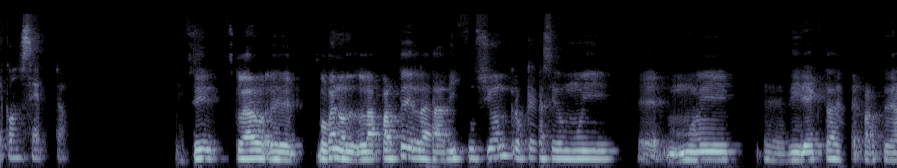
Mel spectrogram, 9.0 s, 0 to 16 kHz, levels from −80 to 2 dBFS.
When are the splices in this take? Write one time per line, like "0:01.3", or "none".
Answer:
none

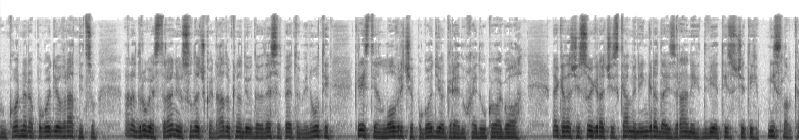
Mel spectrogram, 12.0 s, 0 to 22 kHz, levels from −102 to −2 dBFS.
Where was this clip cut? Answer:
none

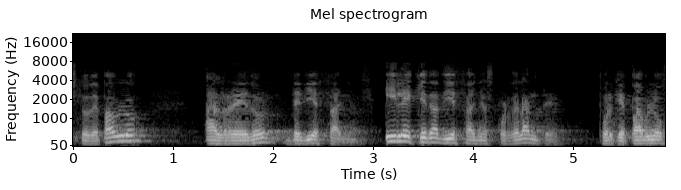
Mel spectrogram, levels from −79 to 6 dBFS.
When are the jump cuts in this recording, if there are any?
0:01.1
0:03.1

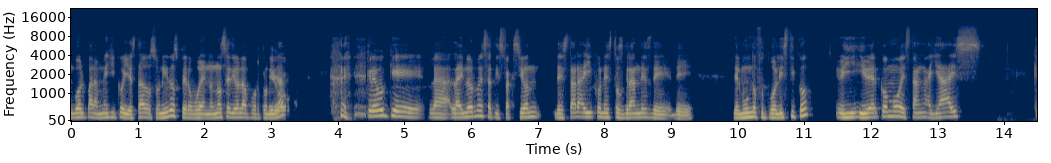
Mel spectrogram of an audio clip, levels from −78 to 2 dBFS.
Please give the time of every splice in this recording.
0:04.4

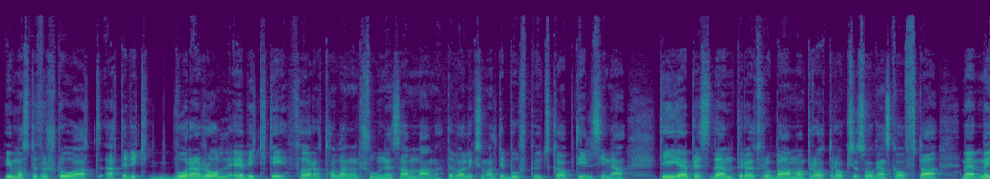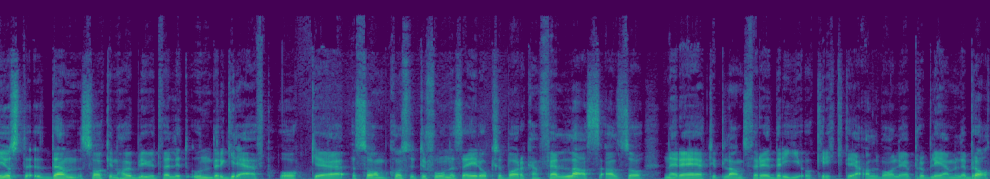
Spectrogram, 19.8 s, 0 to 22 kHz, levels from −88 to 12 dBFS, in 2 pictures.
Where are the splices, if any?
0:09.6
0:12.6

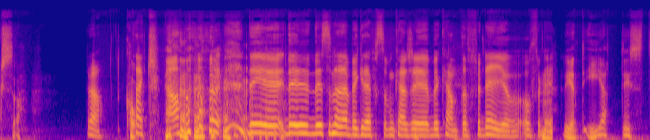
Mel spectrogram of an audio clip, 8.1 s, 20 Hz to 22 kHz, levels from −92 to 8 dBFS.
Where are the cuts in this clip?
0:05.9
0:06.9

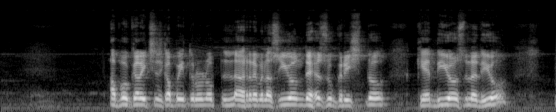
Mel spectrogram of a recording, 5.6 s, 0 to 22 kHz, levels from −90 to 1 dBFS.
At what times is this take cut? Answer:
0:02.1

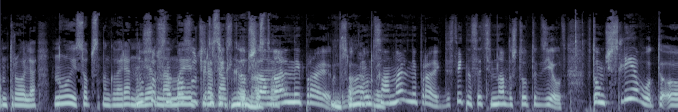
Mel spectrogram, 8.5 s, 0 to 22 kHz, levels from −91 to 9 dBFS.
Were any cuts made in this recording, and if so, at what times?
none

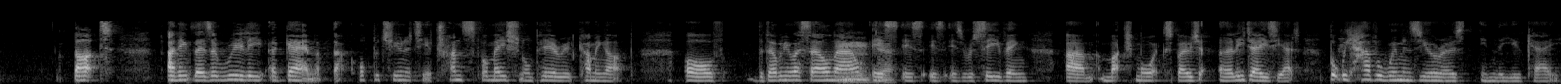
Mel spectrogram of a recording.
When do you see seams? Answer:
0:01.9

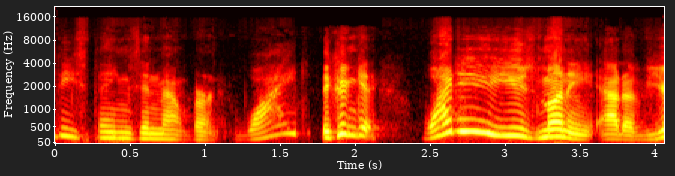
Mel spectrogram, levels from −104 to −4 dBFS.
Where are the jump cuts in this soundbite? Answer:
0:01.7

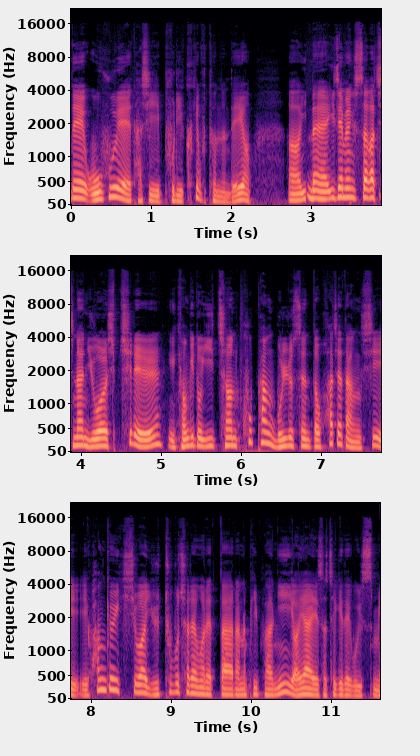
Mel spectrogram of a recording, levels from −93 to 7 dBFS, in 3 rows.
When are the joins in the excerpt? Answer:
0:02.9

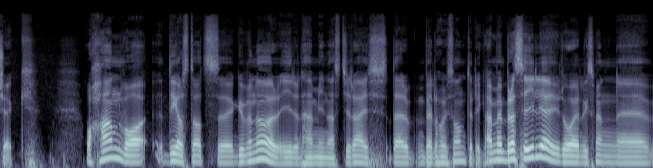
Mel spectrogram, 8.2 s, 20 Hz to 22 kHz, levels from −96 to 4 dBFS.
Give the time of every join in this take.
0:06.0

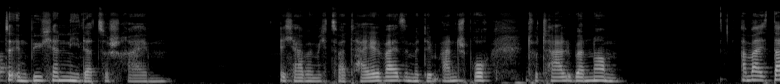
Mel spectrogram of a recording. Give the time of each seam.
0:05.3

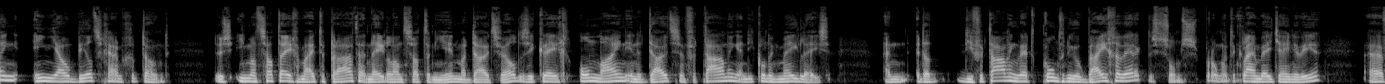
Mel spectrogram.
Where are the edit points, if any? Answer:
none

